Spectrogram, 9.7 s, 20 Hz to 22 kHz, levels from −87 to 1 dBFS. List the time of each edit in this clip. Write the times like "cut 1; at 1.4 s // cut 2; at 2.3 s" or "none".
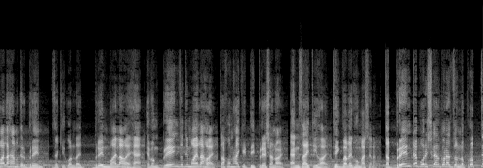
cut 1; at 1.0 s // cut 2; at 2.9 s // cut 3; at 4.3 s // cut 4; at 5.7 s // cut 5; at 6.6 s // cut 6; at 7.5 s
